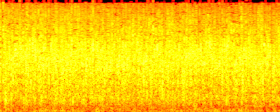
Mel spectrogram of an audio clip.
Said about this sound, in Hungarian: Felveszünk egy tapsot, és azt majd a gyengébb poénok után odavágjuk. Akkor arra szeretném kérni önöket, hogy háromra hangosan tapsoljanak velem. Egy, kettő, három.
